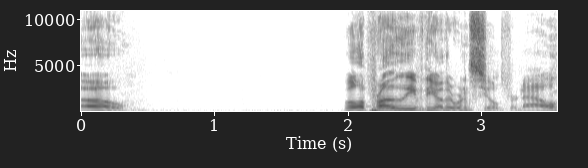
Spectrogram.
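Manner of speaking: deflated, resigned, letdown tone, excitement draining out. Retelling the end of a pack opening: imitating someone dying inside. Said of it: "just slowly dying inside".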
